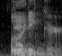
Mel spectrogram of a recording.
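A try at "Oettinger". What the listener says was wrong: It's Ettinger. Ettinger or Ettinger, but the O is silent.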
